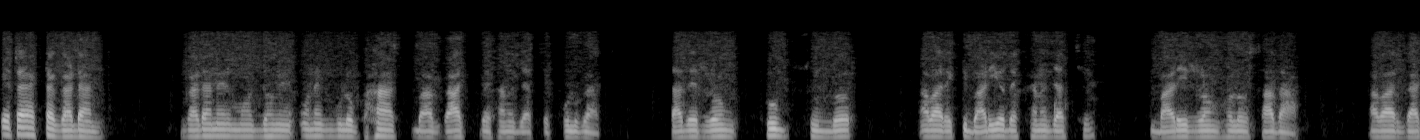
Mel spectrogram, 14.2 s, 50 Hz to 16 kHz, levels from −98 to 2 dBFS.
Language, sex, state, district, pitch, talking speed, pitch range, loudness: Bengali, male, West Bengal, Purulia, 115 Hz, 135 wpm, 110-125 Hz, -35 LUFS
